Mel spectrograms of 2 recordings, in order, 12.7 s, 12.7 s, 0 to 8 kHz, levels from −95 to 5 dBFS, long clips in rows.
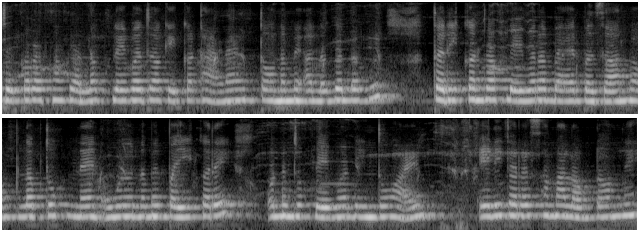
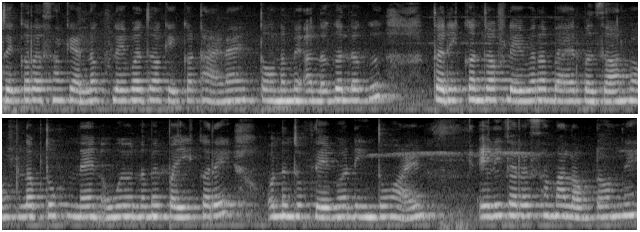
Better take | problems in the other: second | noise reduction (neural separator model SepFormer DNS4)

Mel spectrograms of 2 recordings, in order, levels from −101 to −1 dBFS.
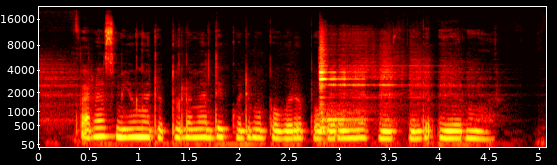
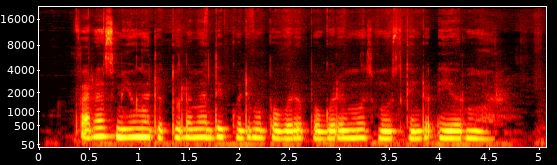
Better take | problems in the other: second | noise reduction (neural mask model RNNoise)

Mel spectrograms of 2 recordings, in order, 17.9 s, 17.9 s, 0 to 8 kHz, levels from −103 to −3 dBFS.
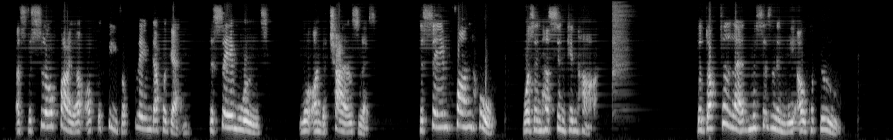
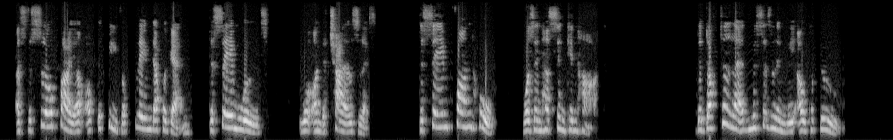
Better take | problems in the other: second | noise reduction (neural mask model DeepFilterNet 3)

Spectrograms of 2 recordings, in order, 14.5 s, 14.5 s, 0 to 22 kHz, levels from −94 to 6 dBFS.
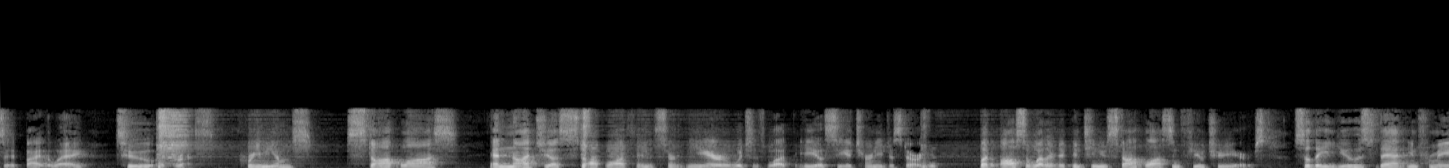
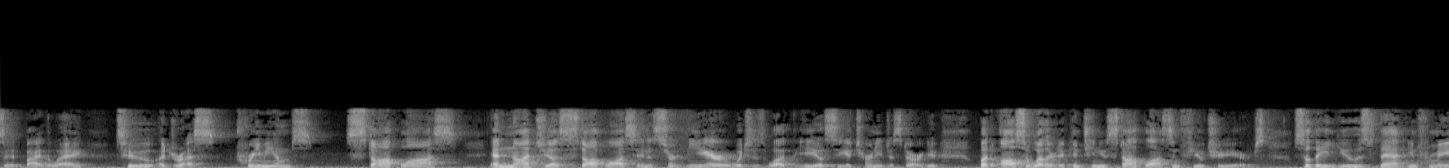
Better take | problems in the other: second | noise reduction (neural mask model RNNoise)

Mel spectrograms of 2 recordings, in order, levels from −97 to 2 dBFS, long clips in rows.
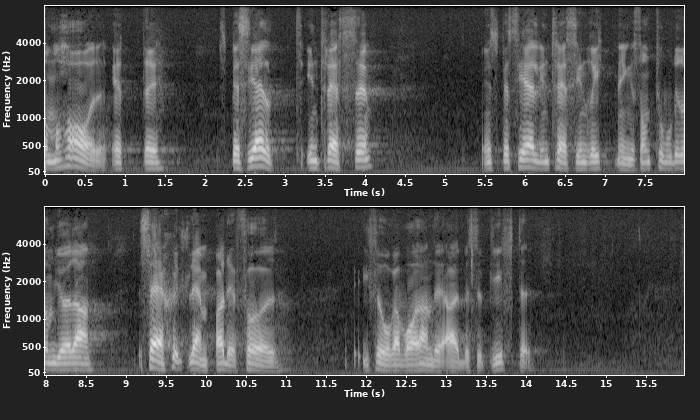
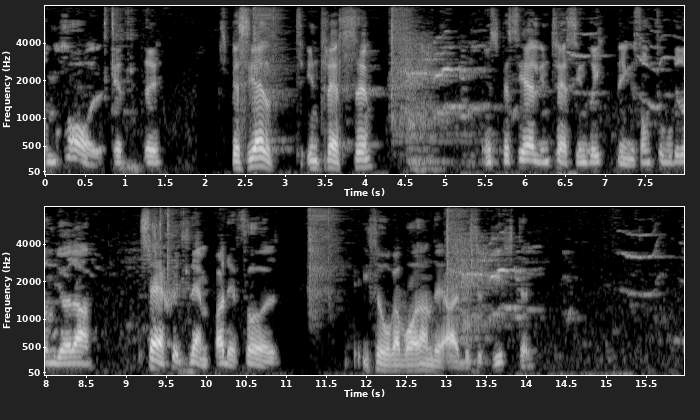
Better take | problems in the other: first | noise reduction (classical method Wiener filter)

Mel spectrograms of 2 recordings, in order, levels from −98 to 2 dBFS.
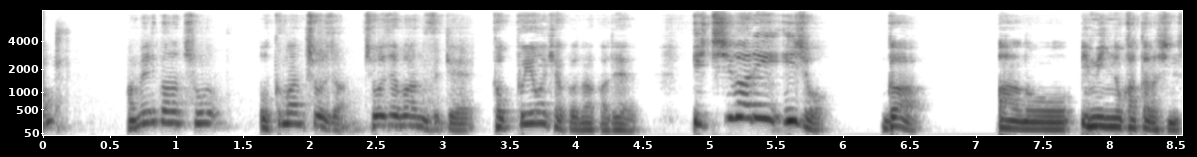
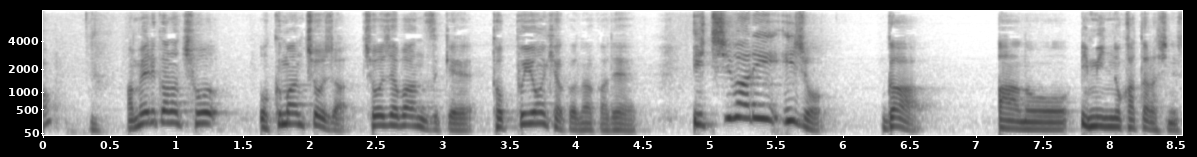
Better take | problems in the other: second | noise reduction (neural mask model DeepFilterNet 3)

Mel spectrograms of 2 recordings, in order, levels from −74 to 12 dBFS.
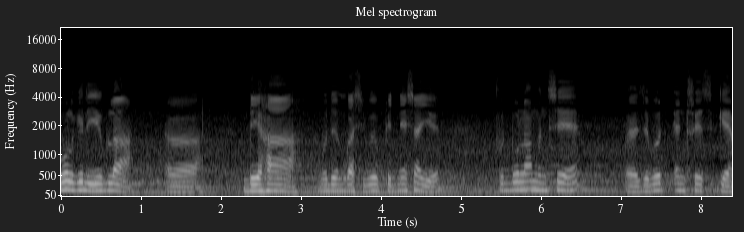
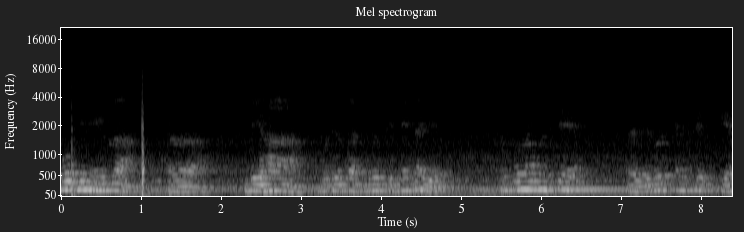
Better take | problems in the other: first | background sound (Microwave oven); 14 dB below the speech // room echo; dies away in 0.9 s

